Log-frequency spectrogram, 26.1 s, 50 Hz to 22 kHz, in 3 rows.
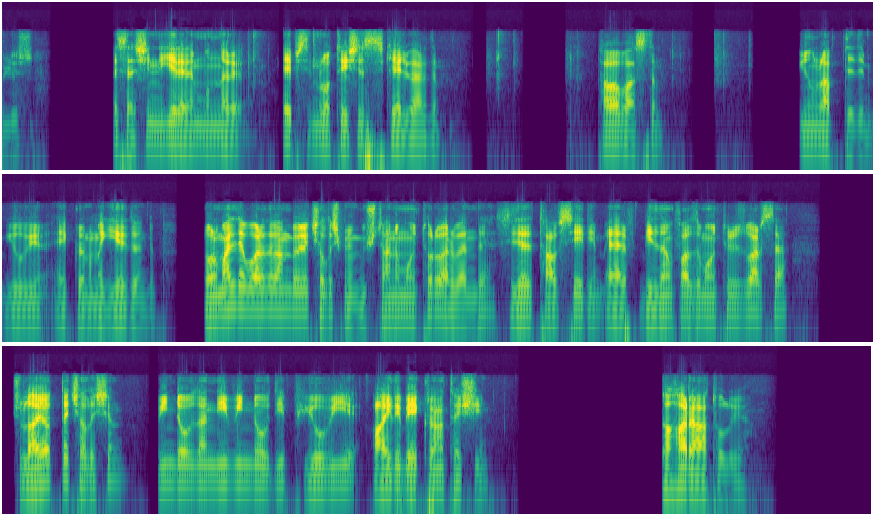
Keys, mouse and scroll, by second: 0.1 scroll up 1, 0.3 middle click, 0.9-1.5 scroll up 2, 1.5 click, 2.0 middle click, 2.3 ctrl+a, 3.9 middle click, 4.7 ctrl+a, 5.3 Tab, 5.5 a, 6.2 middle click, 7.0 u, 8.5 click, 10.2-13.1 drag, 14.8-17.4 drag, 18.7-26.1 drag.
